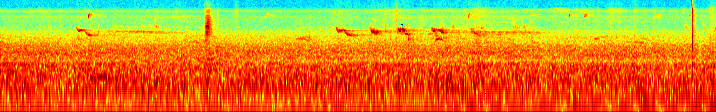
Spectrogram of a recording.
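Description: Steady outdoor background noise with small birds chirping short, downward-sliding calls several times, mostly in the middle of the stretch. A single sharp click about three seconds in and another near the end.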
